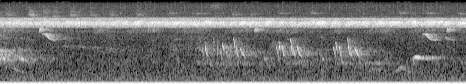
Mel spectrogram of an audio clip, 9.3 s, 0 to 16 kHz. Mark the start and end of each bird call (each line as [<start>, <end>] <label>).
[0.00, 1.02] Mealy Parrot (Amazona farinosa)
[0.52, 1.42] Ringed Antpipit (Corythopis torquatus)
[0.92, 5.32] Purple-throated Fruitcrow (Querula purpurata)
[1.12, 2.72] Plain-winged Antshrike (Thamnophilus schistaceus)
[3.32, 7.82] Thrush-like Wren (Campylorhynchus turdinus)
[6.62, 9.12] Screaming Piha (Lipaugus vociferans)
[8.32, 9.32] Ringed Antpipit (Corythopis torquatus)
